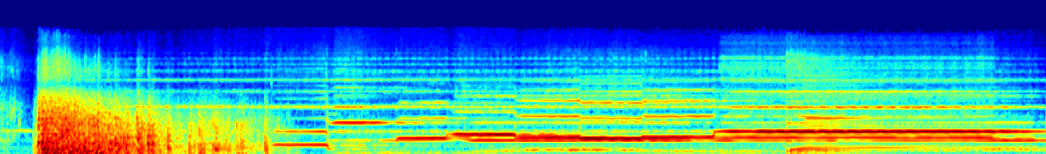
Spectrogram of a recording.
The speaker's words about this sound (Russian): Это? Кажется, гром. Хоть бы грозы не было.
